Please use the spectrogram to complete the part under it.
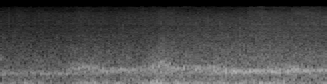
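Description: Flowing water or wind: a steady, even rushing noise that swells slightly partway through and stays fairly faint, with no voices.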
